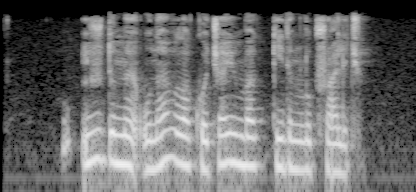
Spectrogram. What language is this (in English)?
Mari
